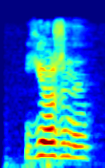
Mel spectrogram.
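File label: "йӧжны" Komi, female; audio dict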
